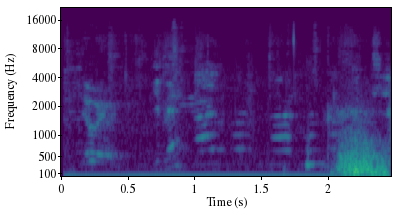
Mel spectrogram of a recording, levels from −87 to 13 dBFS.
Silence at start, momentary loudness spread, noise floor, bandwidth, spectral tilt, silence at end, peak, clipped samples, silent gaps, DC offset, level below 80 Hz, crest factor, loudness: 0.05 s; 22 LU; -54 dBFS; 15.5 kHz; -7.5 dB/octave; 0 s; -16 dBFS; under 0.1%; none; under 0.1%; -52 dBFS; 20 dB; -38 LUFS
